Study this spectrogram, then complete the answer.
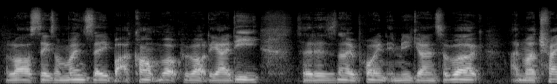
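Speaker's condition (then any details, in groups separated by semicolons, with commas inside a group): No condition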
